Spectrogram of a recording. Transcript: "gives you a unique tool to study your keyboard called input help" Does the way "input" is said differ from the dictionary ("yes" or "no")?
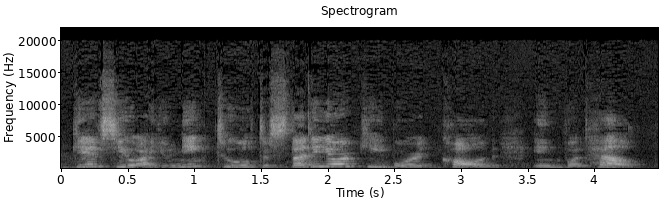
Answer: yes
